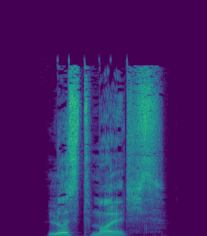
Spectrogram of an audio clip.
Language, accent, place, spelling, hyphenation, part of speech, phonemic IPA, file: German, Germany, Berlin, Lustmolchs, Lust‧molchs, noun, /ˈlʊstmɔlçs/, De-Lustmolchs.ogg
- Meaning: genitive singular of Lustmolch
